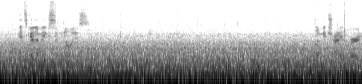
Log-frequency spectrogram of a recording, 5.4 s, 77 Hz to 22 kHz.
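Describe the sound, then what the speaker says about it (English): Steady low road and tire rumble inside a Corvette C6 Z06 riding on 345-width rear tires, a constant drone that fills the cabin while a person talks over it. "It has decent road noise."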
